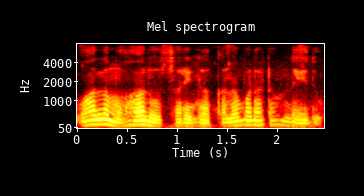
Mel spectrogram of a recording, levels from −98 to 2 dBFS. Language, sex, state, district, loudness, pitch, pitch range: Telugu, male, Telangana, Hyderabad, -20 LUFS, 130 Hz, 110-150 Hz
